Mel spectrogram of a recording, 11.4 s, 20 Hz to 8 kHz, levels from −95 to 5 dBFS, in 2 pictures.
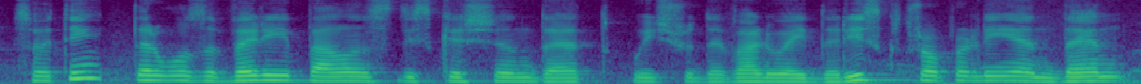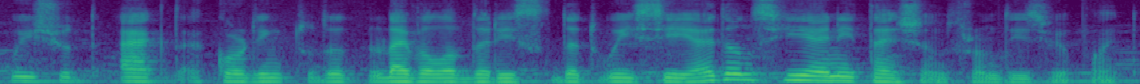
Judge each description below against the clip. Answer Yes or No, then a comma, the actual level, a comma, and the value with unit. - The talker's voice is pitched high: No, medium, 140 Hz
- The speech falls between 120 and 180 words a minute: No, fast, 205 wpm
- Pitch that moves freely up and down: No, average, 3.4 semitones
